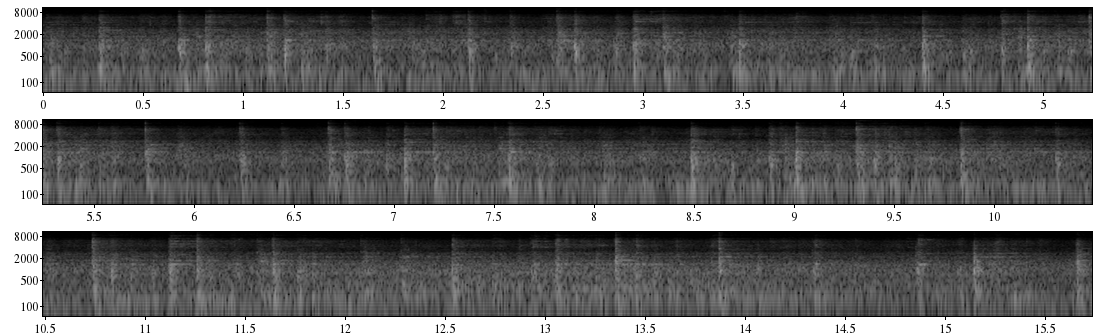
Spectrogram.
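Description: Pakistan Railways passenger coaches rolling past: steel wheels clicking irregularly over rail joints over a steady rumble. A steady low hum grows stronger in the second half as the train's generator power van goes by.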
